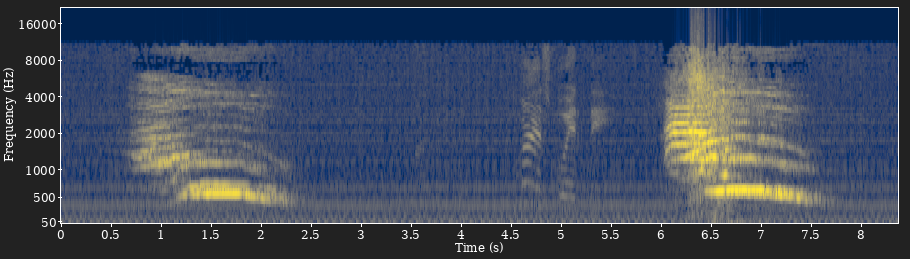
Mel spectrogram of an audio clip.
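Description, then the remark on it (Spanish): Children's voices, the pack Los Lobos del Bosque, imitate a wolf pack to end the session, howling together in two long, loud, wavering bursts. Between them a brief spoken prompt is heard, and the second howl is louder. “Pues vamos a acabar con un aullido de la manada Los Lobos del Bosque.”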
